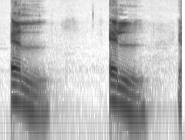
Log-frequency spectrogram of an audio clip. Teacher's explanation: আমাদের জিহ্বার যে আগাটা রয়েছে এটি হচ্ছে আমাদের দন্তমূলের ওই জায়গায় গিয়ে থেমে যাবে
